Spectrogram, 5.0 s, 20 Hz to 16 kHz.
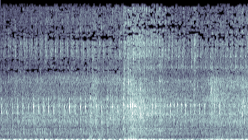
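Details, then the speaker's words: Hero HF Deluxe motorcycle, about 21,000 on the clock, no smoke or oil loss, checked by screwdriver on block: steady low thudding knock about three per second following engine speed, heavier on the rev; piston slap. "सिर्फ और सिर्फ पिस्तौल में तन तन का sound ए रहा"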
